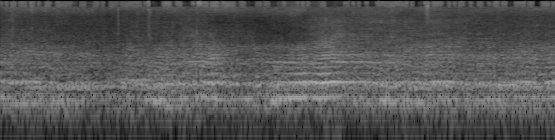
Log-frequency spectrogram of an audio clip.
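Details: Honey bees of the Iberian subspecies buzzing close up outside a Langstroth box hive west of Roquetes, Catalonia; dense continuous hum with a few brighter whining tones sliding up and down as single bees fly near.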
